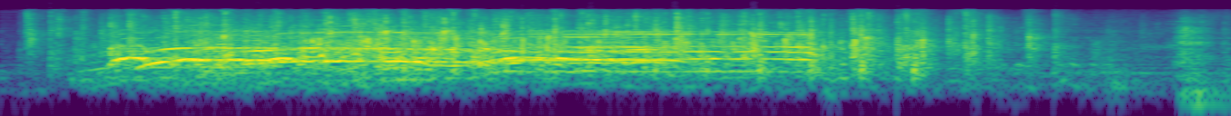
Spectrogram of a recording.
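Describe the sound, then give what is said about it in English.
An audience bursts into loud, dense applause to vote for a contest winner, with whoops and cheering voices riding over the clapping for several seconds, then the clapping thins out and fades near the end. “I shall listen to the sounds of applause.”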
